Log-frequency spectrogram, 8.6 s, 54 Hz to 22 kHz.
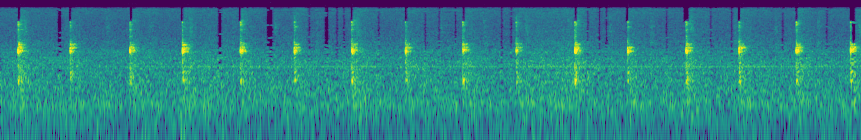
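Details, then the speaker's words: A rebuilt weight-driven Seth Thomas clock movement, hanging uncased with no gong yet after pivot and arbor repairs, gives a crisp, even tick-tock at about 54 beats a minute. It is running strong and healthy. "we've got it up running hanging here that's the weight you hear it ticking"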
